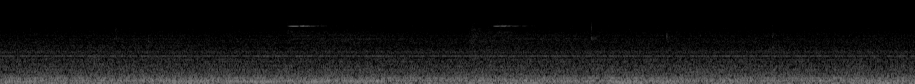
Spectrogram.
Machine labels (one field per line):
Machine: pump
